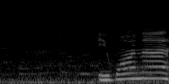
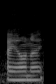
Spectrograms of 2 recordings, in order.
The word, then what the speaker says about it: Iona: thin layer of color iwana hello iwana is that how you say your name no listen iona you have let me say it wrong this whole time you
